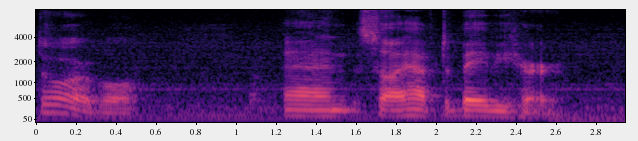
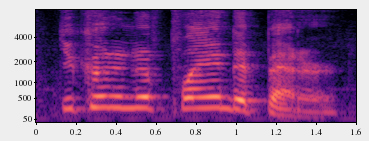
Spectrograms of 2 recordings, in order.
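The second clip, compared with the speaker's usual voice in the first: amazed; 14 semitones higher, 6 dB louder than usual. Real, not acted. Marvelling at a clip.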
